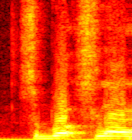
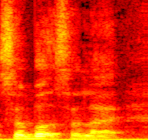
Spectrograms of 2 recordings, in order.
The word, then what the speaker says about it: Szoboszlai: Szoboszlai had other midfielders next to him, so he moved up more.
